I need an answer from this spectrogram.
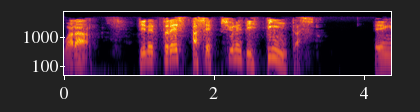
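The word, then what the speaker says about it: bará (ברא): Fíjense, la palabra creó, dice en hebreo, dice bará, aunque algunos lo pronuncian baró. El autor de que les mencioné al principio, Mordejai Ederi, la pronuncia baró.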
